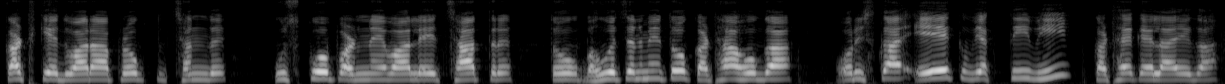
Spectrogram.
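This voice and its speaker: A man's voice: very high voice, gravelly, a bit bright, clear, resonant tone, no room sound, clean studio sound. A man teaching Sanskrit grammar in an online class, patiently explaining and checking in with his students. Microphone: video call.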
